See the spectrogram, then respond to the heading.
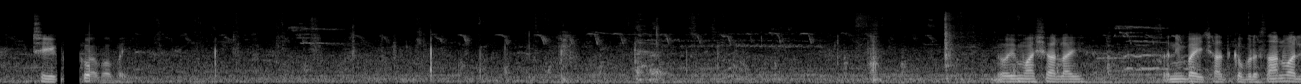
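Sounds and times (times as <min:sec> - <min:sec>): steady background noise: 0:00.0 - 0:13.0
high falling bird chirps: 0:01.4 - 0:09.8.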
